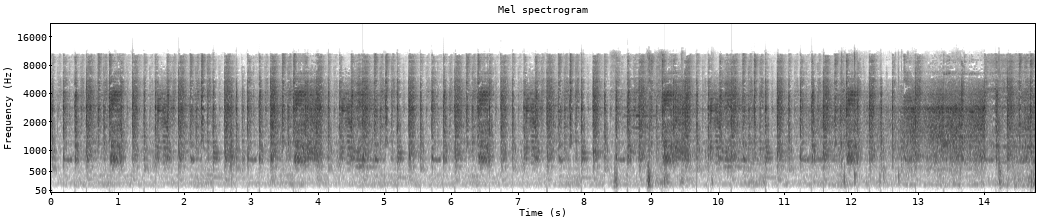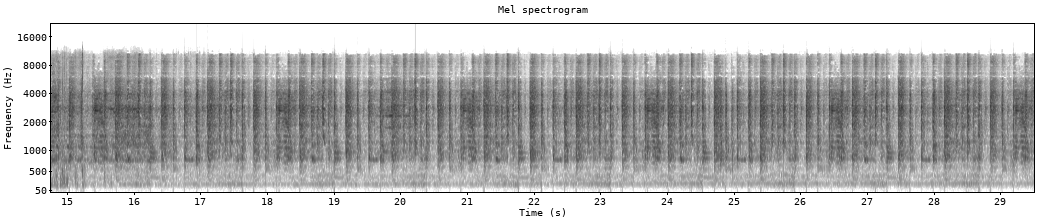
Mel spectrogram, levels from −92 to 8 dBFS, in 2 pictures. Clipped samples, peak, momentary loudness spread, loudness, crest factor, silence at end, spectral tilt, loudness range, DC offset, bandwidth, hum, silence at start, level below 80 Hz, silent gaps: under 0.1%; 0 dBFS; 5 LU; -15 LUFS; 18 dB; 0 s; 3.5 dB/octave; 2 LU; under 0.1%; 13 kHz; none; 0 s; -78 dBFS; none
